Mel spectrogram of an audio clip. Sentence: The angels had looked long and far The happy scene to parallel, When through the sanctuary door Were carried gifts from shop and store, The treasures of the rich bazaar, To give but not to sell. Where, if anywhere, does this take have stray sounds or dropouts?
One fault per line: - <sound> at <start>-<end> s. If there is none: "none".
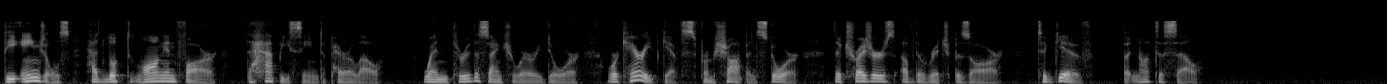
none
